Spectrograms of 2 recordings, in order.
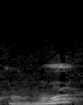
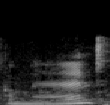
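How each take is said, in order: First: "comment" as "ko-mo", N and T silent; French pronunciation. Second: "comment" said the English way, N and T sounded; wrong English reading. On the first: Teacher correcting the first word, "comment" the French way. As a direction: end "comment" on an open O sound. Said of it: "it is comment". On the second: Teacher showing the wrong first word, "comment" read as English. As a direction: say "comment" as in English, ending -ment. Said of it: "it is not comment". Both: Shown as a demonstration.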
